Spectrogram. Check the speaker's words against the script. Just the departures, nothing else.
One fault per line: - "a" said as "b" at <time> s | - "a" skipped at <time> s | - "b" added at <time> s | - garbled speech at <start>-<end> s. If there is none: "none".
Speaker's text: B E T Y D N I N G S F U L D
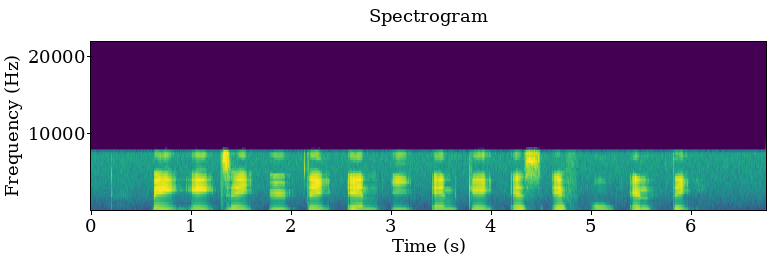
none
